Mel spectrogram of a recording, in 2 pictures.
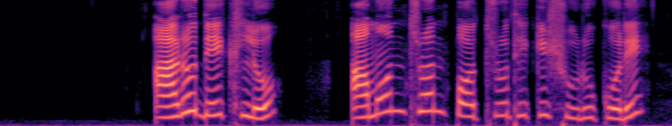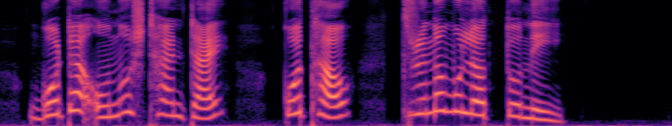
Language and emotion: Bengali, neutral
